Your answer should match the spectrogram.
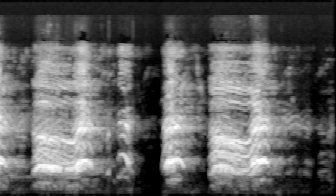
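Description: Male voices shouting a rhythmic drill cadence while marching, in a repeating pattern of short and drawn-out calls about every second.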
